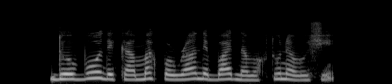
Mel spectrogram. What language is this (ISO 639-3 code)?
pus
